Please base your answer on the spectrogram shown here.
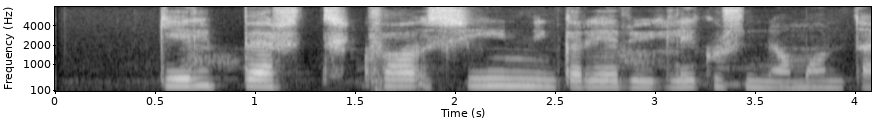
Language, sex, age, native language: Icelandic, female, 12, Icelandic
